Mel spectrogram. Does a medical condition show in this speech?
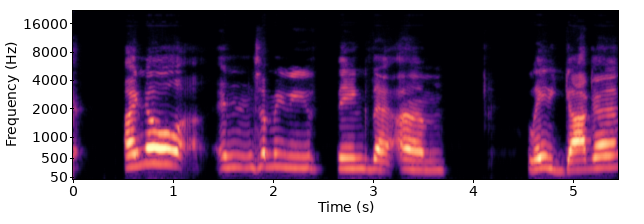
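Yes: cerebral palsy, spastic.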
